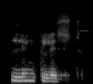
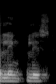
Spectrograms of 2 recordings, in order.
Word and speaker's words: linked list: It is spelled as linked, but in pronunciation it is called as link only.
